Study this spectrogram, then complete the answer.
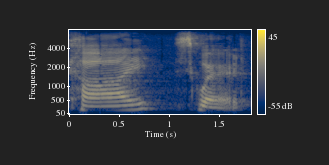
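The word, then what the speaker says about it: chi-squared: like a fancy axe symbol here it is pronounced chi squared we have two conditions the expected counts are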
